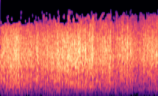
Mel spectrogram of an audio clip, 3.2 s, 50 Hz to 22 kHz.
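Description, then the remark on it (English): Steady, loud rushing noise of strong wind battering tent fabric and pushing the tent inward on a sunny morning around 10 o'clock while camping, a dense hiss with no pauses and no voices over it. “The tent is just coming in on me. The wind is so bad.”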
